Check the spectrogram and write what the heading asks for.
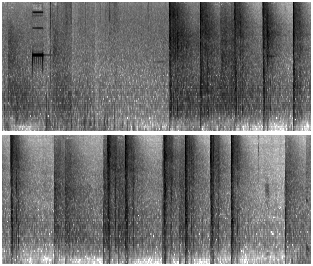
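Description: Electronic shot-timer start beep about a second in. Then a Glock pistol fires about fifteen rapid shots in quick strings with short pauses between them, each shot followed by a brief echo.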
